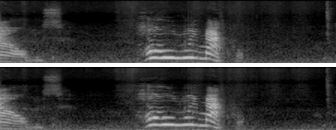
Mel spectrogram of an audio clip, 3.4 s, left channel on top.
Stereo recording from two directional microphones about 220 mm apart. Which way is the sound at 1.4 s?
15° right (ahead or behind).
